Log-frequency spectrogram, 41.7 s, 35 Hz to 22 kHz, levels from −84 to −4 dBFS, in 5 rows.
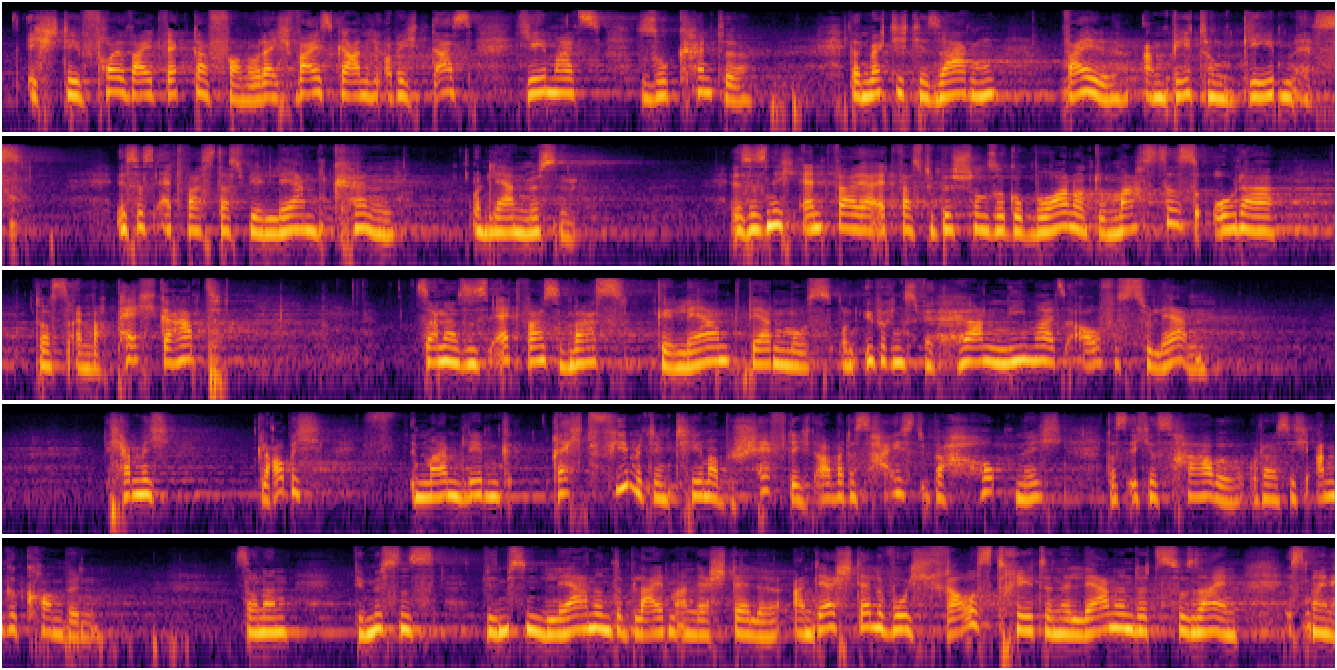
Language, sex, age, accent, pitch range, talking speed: German, female, 30-49, German, 205-235 Hz, 175 wpm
